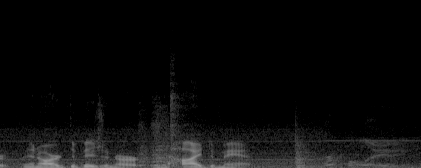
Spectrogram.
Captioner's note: object squeaking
